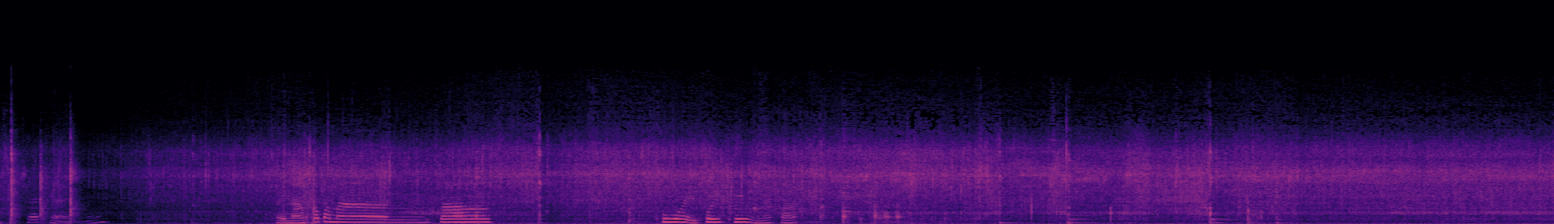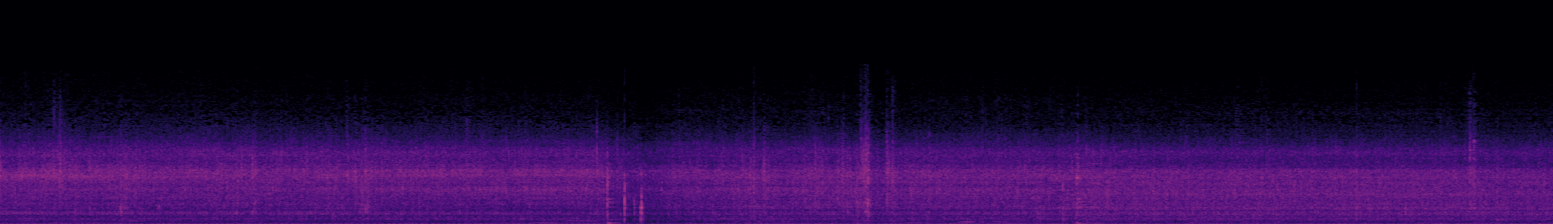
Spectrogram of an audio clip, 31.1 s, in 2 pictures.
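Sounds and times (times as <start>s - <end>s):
food sizzling in a pot: 0.0s - 31.0s.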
